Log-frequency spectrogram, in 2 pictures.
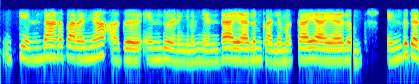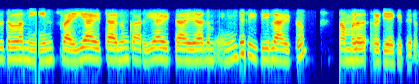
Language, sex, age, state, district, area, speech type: Malayalam, female, 60+, Kerala, Kozhikode, rural, conversation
